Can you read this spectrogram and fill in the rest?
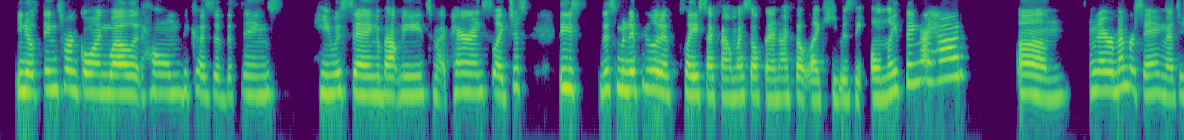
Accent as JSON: {"language": "English", "area": "Long Island", "region": "New York", "country": "United States", "also_born_or_lived": "Virginia", "moved": "as an adult", "said": "I'm from Long Island, New York"}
